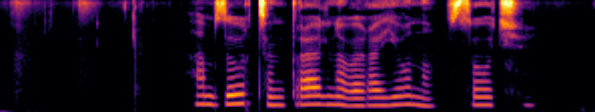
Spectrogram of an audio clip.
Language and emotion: Russian, sad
